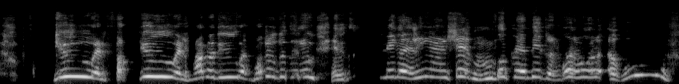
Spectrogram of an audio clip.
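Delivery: high, fast, hammed-up ranting; mock cursing rant. Mocking people who curse everyone out, high fast rant. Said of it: "out here like".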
